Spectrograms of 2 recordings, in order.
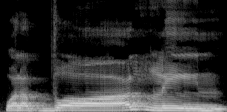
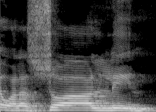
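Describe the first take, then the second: First: The last word begins with an emphatic d sound. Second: The last word begins with a z sound. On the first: The speaker calls it right. "এটা হচ্ছে দাদ" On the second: The speaker calls it wrong. "কিছু লোক বলে ওয়ালা জাল্লিন, তো জাল্লিনও না"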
